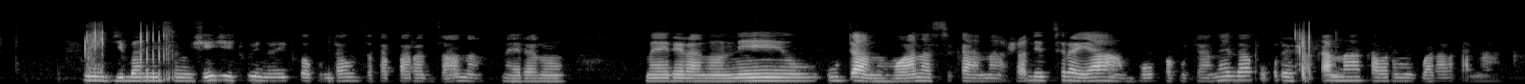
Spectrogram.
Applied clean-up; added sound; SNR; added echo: none; none; none; none.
